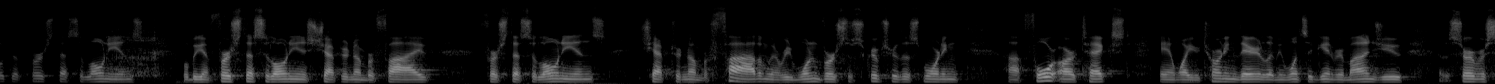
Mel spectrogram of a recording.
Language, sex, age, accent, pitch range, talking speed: English, male, 40-59, American, 115-125 Hz, 175 wpm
